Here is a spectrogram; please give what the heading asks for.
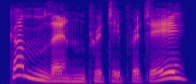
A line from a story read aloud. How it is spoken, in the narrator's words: in a coaxing voice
